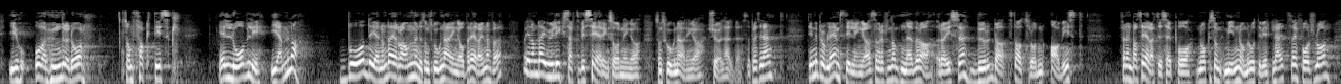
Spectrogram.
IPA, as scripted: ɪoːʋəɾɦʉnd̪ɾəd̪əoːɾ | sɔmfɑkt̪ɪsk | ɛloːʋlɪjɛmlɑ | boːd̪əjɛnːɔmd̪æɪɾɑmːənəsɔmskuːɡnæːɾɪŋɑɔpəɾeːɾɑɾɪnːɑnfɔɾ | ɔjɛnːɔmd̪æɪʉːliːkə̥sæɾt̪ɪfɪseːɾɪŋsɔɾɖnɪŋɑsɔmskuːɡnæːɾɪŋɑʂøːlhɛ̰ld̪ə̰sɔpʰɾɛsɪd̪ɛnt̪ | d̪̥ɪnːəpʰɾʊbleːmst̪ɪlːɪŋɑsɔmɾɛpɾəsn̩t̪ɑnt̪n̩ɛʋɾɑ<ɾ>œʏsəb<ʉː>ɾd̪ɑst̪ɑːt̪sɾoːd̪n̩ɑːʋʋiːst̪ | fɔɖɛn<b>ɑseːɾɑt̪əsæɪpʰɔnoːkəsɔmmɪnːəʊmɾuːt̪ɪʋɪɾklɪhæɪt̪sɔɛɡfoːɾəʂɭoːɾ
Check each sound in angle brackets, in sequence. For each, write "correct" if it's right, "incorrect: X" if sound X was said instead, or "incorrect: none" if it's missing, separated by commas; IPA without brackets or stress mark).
correct, incorrect: ʉ, correct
